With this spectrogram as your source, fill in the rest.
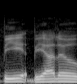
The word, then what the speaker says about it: Beato: The guy, that was my observation, and the guy I just saw on the work, it's pronounced Beato, Rick Beato.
